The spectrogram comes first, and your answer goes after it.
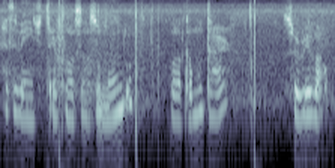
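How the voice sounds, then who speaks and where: Against noticeable background noise, the words come at a fairly quick pace. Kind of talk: casual game tutorial.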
